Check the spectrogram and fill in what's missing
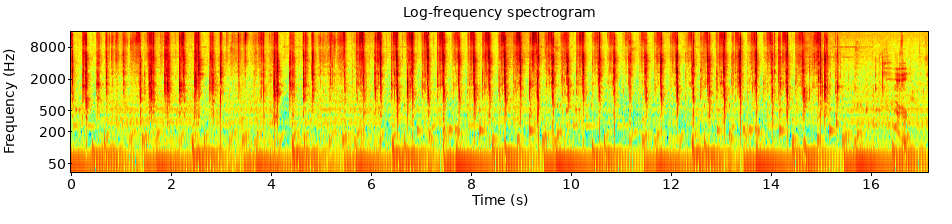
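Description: Bright Future Tarot cards are shuffled over and over in a fast, steady rhythm of crisp riffling snaps, close and clear, with no voice over them.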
